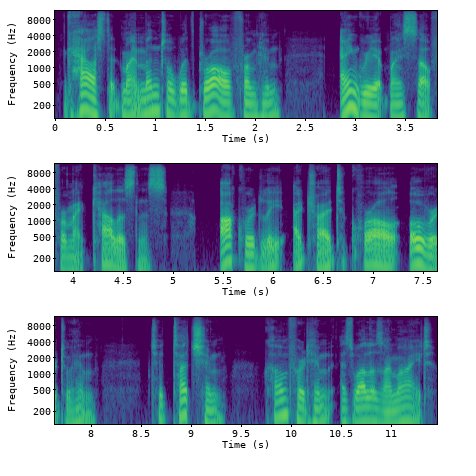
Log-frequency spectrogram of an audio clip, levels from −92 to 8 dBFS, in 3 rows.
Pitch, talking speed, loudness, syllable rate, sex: 125 Hz, 160 wpm, -21 LUFS, 4.8 syllables/s, male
